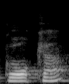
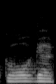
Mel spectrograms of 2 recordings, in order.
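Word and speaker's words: Kōka: ti dicevo prima di IgA e Coca o corga come da qualche parte lo pronunciano IgA e Coca sono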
